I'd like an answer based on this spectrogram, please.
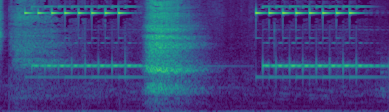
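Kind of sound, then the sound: signal or alarm, telephone ringing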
